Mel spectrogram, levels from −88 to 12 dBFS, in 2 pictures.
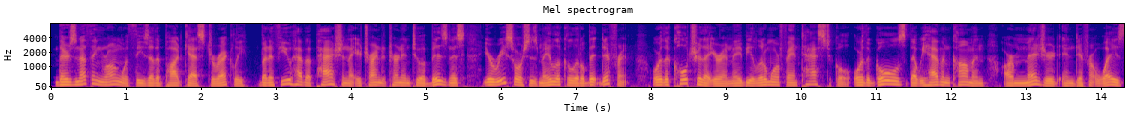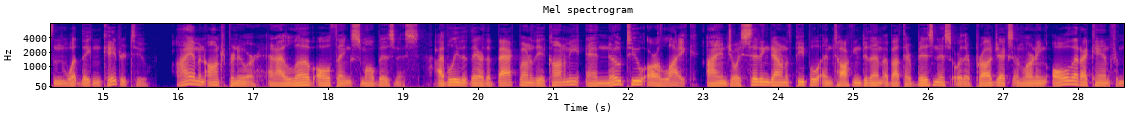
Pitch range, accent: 95-125 Hz, American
